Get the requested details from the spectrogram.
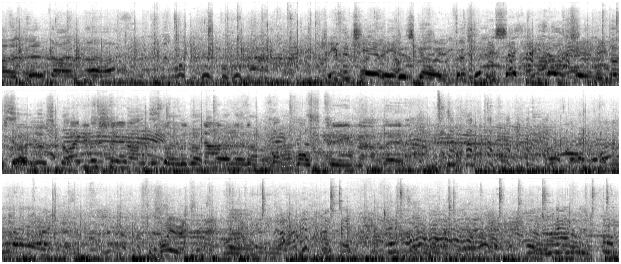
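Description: A large crowd of men shouts and yells.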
